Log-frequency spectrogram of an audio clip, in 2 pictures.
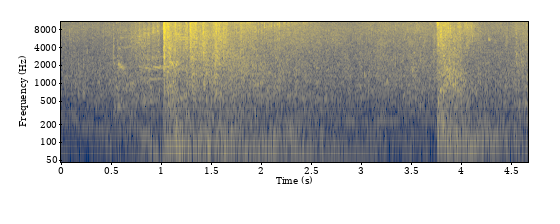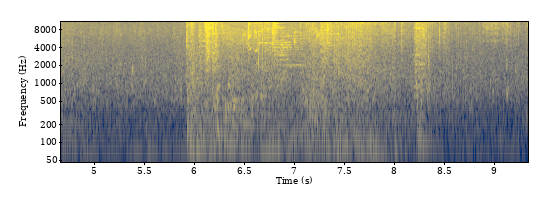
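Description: Loud blasts and metal crashes burst out during a fight with a machine.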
